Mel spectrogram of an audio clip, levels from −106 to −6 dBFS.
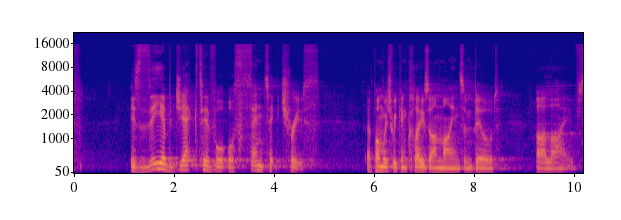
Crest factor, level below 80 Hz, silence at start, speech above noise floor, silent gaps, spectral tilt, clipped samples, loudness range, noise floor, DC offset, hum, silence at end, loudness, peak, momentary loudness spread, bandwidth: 22 dB; -78 dBFS; 0 s; 40 dB; none; -6 dB/octave; under 0.1%; 4 LU; -82 dBFS; under 0.1%; none; 0 s; -42 LUFS; -22 dBFS; 12 LU; 15.5 kHz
